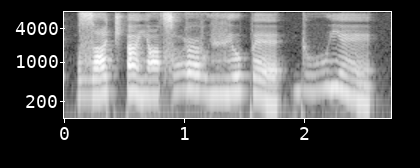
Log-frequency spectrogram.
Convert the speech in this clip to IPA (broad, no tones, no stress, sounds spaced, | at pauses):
zˤ e t͡ʃʼ ã j ã sˤ o̤ ʕ ṳ vʲ o p ɛ | ɖʱ ṳ j ẽ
